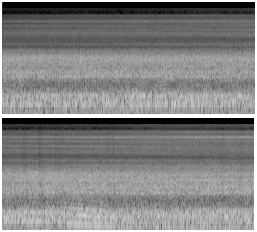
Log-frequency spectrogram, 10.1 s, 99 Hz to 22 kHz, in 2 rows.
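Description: Let L-410 Turbolet's twin turboprop engines at take-off power as the aircraft makes its take-off run, a loud steady engine noise with a thin high whine over it. The noise swells slightly about seven seconds in.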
